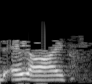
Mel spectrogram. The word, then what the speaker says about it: Ai: From there he went on toward the hills east of Bethel and pitched his tent with Bethel on the west and Ai, and that's the correct pronunciation of that, as John mentioned, Ai, on the east.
